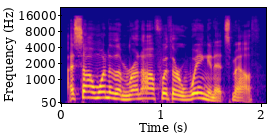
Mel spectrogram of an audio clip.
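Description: Man voicing a brash, high-pitched pegasus pony girl. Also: huge pitch swings, fast, fairly bright tone, heavily acted. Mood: angry. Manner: boastful, heated. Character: brash, defiant young female pegasus pony fighter. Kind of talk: dramatised fan fiction reading.

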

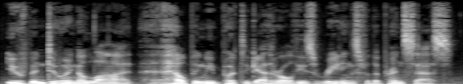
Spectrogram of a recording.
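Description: A man voicing an eager, bookish young unicorn mare in a fan story reading, in a raised, bright, kind voice. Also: lowish voice, animated, normal speed, pitched above the performer's own voice. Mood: warm.

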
